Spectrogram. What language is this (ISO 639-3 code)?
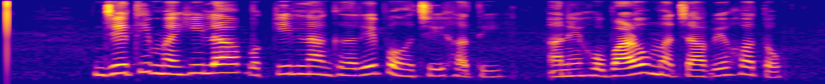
guj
